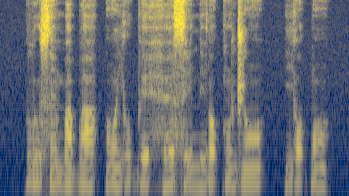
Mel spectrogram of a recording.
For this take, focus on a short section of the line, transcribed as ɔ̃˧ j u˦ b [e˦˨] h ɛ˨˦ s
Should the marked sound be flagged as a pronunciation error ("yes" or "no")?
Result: no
